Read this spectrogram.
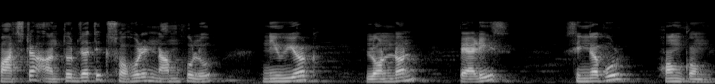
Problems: none marked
